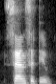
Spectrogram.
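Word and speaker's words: sensitive: यहां पर पैसिव, फेस्टिव, सेंसिटिव, digestive, defective. यहां पर सभी में आई वी ई है। तो यहां पर आई वी ई में आई का उच्चारण इ करके होगा ना कि आई।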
